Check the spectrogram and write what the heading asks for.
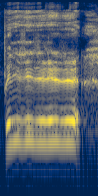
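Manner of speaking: high-pitched babbled "ba-da-da" imitating nonstop talkers; mimicked chatter. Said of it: "they're just like".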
